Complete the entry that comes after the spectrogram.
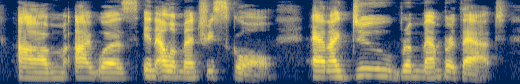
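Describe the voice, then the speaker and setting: With an American accent, a woman with an unremarkable speaking voice talks at a fairly slow pace and a fairly low pitch. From US Midwest, Chicago. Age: 60s. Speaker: author and academic. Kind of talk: interview conversation. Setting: podcast.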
